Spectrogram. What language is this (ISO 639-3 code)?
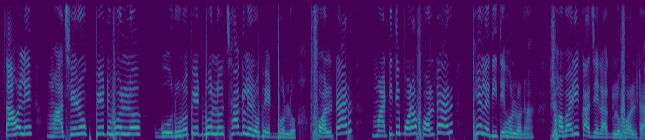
ben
